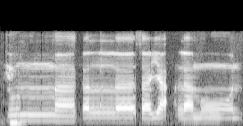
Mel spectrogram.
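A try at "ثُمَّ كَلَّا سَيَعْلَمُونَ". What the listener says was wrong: Baik, coba la-nya panjangkan dikit lagi. Kalla saya'la.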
